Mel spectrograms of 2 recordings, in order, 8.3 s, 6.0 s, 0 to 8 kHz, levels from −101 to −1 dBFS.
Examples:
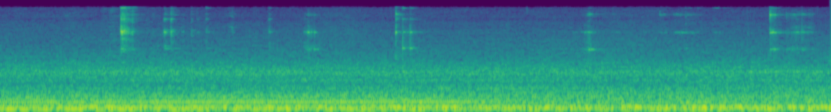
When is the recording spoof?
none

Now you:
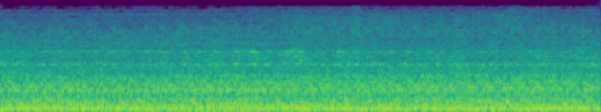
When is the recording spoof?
0.0-1.8 (vocoder, Vocos); 2.6-6.0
